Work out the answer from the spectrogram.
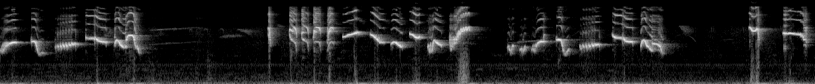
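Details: Oriental magpie-robin lure song for stirring a kept bird to fight: warbled whistles, thin drawn-out notes, then dense bursts of harsh rattling and sweeping slurred phrases.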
